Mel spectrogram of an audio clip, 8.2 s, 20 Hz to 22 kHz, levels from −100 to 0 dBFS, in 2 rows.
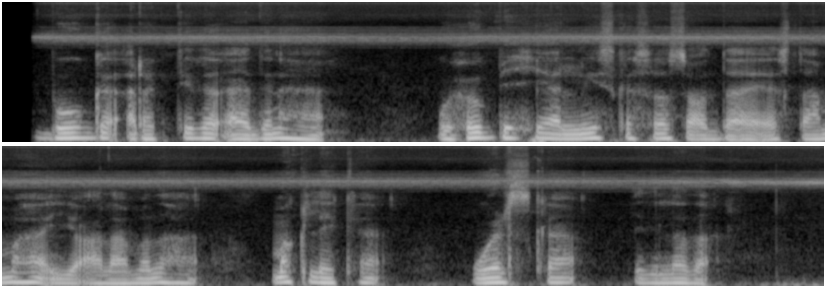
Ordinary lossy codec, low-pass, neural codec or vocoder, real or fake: none; none; vocoder, 44.1 kHz, 128 mel bands every 256 samples, BigVGAN v2; fake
